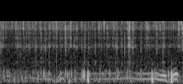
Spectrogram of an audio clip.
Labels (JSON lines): {"label": "biophony, cascading saw", "recorder": "HydroMoth"}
